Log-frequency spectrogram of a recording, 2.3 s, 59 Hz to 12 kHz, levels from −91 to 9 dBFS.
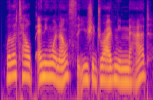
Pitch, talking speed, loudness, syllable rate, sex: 185 Hz, 310 wpm, -18 LUFS, 7.9 syllables/s, female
